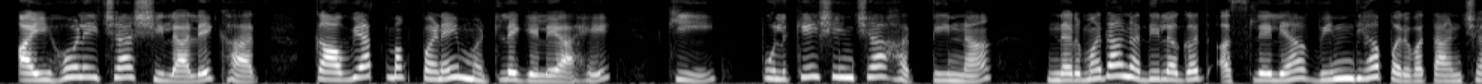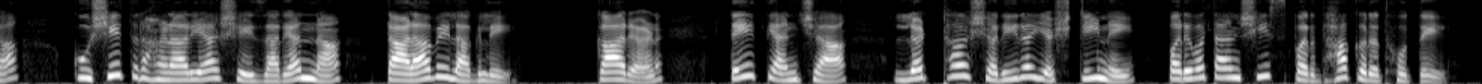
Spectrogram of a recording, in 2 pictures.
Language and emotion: Marathi, neutral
